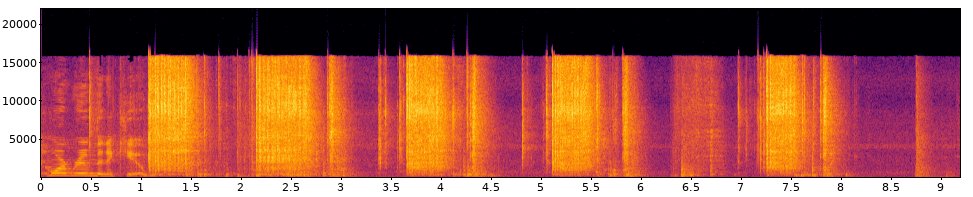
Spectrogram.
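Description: Packing tape screeches as it is pulled from a dispenser.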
